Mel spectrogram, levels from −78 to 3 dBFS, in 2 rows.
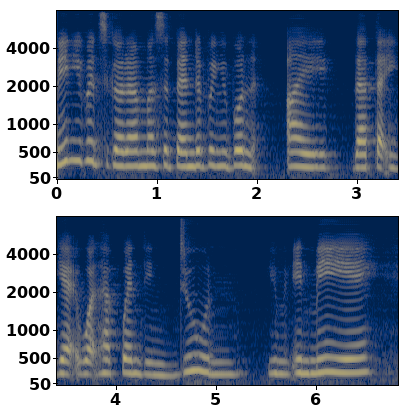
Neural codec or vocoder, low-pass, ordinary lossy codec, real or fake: codec, 16 kHz, 0.2 kbps, FocalCodec; none; none; fake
